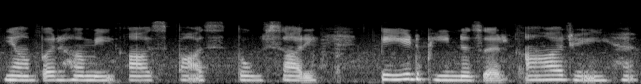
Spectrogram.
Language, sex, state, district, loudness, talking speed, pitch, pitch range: Hindi, female, Punjab, Fazilka, -14 LUFS, 120 wpm, 195 Hz, 190-210 Hz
